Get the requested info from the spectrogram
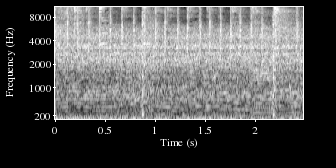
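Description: Technical death metal studio recording: loud distorted electric guitars over bass, with quick, tightly packed drum hits.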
